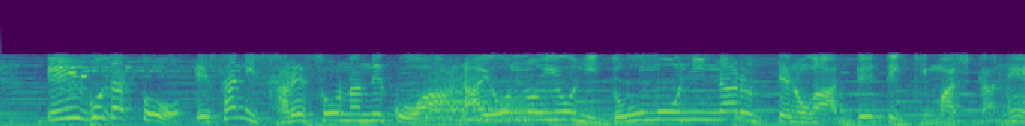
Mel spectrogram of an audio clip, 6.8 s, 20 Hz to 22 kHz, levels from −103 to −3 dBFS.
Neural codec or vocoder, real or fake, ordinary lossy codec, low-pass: none; real; none; 3.6 kHz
